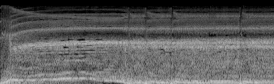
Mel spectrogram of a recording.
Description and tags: A cheap Behringer Mixer and a cheap hardware effects to create some Feedbacks.
Recorded them through an audio interface and manipulated in Ableton Live with a Valhalla Vintage Verb.
Then sound design to have short ones.
Electronics, Mixer, Artificial, Feedback, Synthetic, Noise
